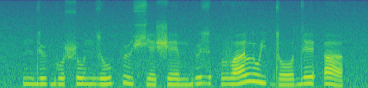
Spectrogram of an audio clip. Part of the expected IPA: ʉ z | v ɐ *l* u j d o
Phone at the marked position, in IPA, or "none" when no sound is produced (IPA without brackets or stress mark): l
